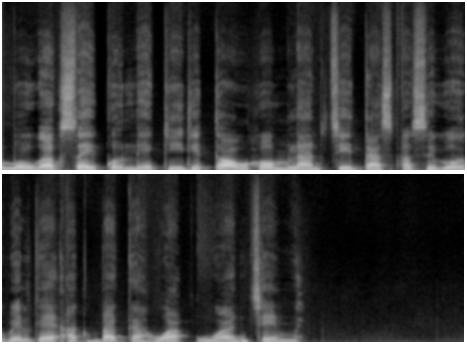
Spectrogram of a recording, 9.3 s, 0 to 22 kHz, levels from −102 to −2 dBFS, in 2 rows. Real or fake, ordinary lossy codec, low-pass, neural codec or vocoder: fake; none; none; codec, 44.1 kHz, 3.4 kbps, Pupu-Codec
